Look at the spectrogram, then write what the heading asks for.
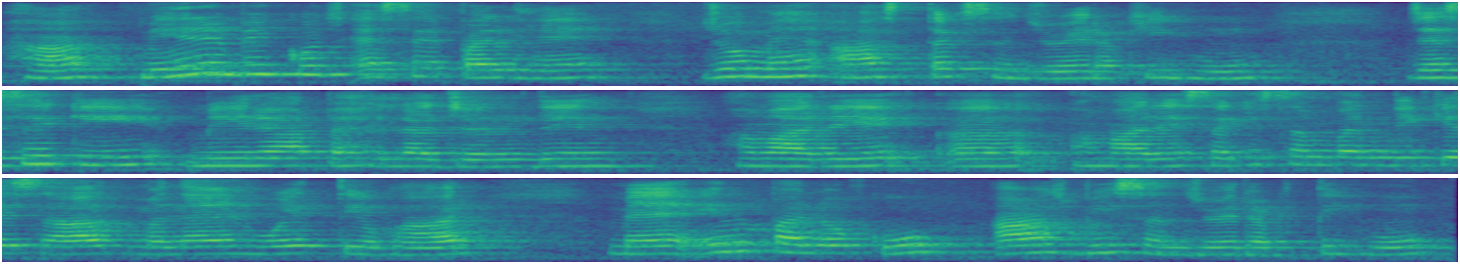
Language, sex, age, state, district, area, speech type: Hindi, female, 30-45, Rajasthan, Jaipur, urban, spontaneous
